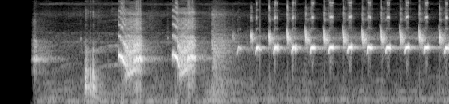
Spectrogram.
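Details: Black-winged Myna in full varied song, used as a lure and tutor for training other birds: a few harsh chattering notes, then a rapid train of bright clipped chirps, about four per second.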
